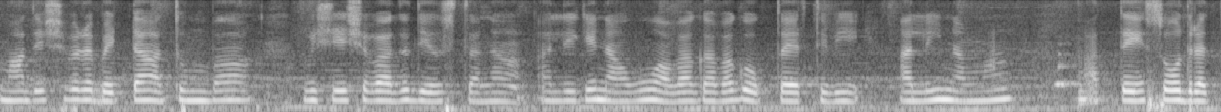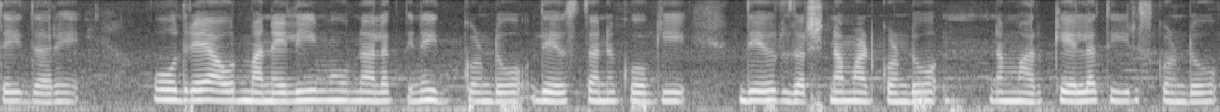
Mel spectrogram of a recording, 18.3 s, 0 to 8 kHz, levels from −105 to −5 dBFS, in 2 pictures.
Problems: background conversations at intervals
